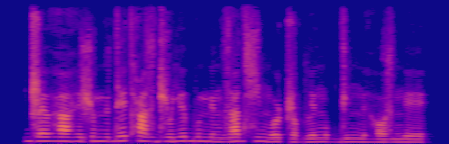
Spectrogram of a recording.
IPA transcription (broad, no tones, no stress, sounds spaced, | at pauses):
ɖ͡ʐ ɛ ə̯ ɦ a ɦ ɪ ʃ ʊ mʲ u d e d ħ a z d͡ʑ u j ɪ b u mʲ a ŋ z a d ɕ i ŋ o ʈ͡ʂ ɔ b l ɪ ŋ o b d i ŋ ɪ ɦ ɔ z ŋ e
